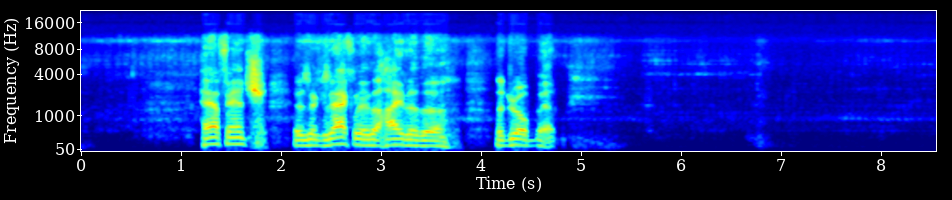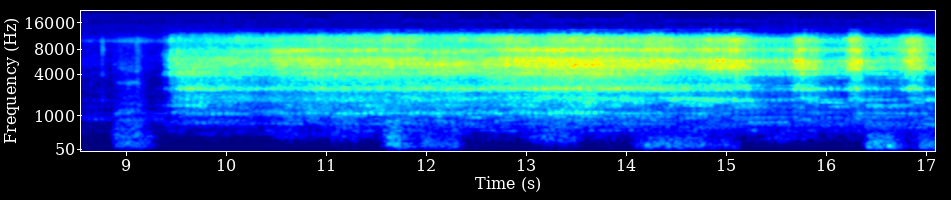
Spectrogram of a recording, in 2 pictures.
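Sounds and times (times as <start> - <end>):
drill bit cutting wood on lathe: 9.4 - 17.0.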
